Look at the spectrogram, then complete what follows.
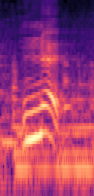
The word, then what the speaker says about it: nœud: On a le OE. Ça se prononce E. Par exemple, je dis un nœud. Un nœud ou un œuf.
